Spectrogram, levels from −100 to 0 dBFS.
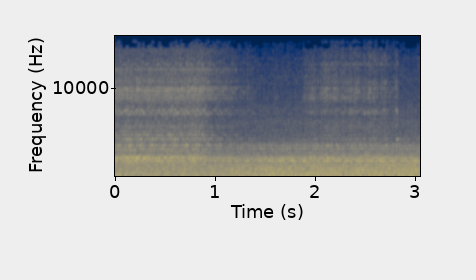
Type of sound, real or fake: real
